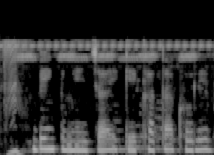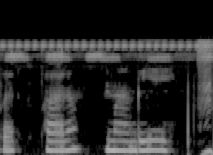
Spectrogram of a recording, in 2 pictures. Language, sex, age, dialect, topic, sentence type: Chhattisgarhi, female, 25-30, Northern/Bhandar, banking, question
